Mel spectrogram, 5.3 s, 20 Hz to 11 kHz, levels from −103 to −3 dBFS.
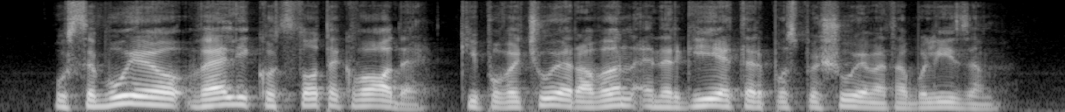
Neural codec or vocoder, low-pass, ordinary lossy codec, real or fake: vocoder, 22.05 kHz, 80 mel bands, WaveNeXt; none; none; fake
